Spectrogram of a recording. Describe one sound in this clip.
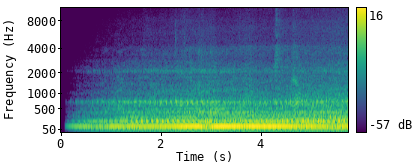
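A car engine idles with a deep, steady, throbbing rumble close by.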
